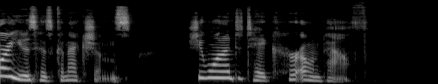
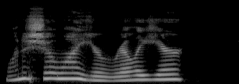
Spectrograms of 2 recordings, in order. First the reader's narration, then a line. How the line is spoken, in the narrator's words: She whispered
